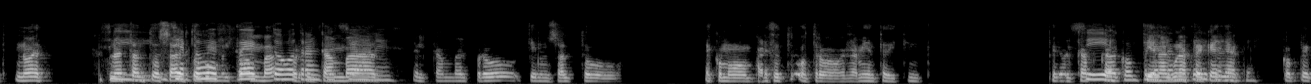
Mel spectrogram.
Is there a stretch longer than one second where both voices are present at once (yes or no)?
yes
